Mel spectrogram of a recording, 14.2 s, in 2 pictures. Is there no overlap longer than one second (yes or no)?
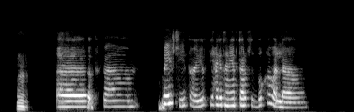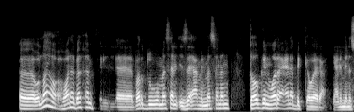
yes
